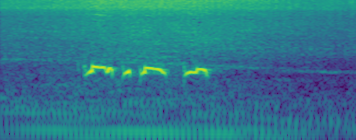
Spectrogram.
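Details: Local zebra dove with a loud voice, its song used to lure other zebra doves: a short phrase of four soft wavering coos, fairly faint under a steady low engine-like rumble and outdoor noise.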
